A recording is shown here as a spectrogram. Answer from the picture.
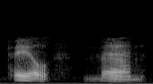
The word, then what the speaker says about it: Poehlmann: Now, with Dr. Pailman, and his name is pronounced Pailman, those P-O-E-H-L-M-A-N-N, and she has a Ph.D.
